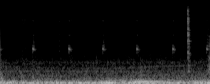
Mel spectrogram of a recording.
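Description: Car interior road and engine rumble while driving, steady and low. A faint light tick repeats about three times a second, and there is one sharp click near the end.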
